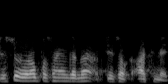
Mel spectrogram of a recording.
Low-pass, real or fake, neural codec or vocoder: 3.6 kHz; real; none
